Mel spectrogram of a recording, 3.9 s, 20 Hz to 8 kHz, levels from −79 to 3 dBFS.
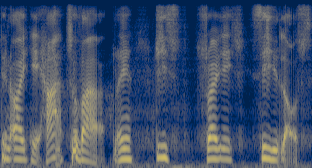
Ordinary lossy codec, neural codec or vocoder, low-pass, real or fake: none; autoencoder, 22.05 kHz, a latent of 192 numbers a frame, VITS, trained on many speakers; 7.2 kHz; fake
